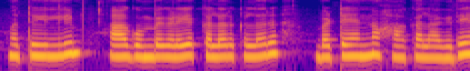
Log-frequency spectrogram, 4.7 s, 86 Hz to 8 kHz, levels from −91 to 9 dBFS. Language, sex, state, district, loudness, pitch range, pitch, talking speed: Kannada, female, Karnataka, Koppal, -14 LUFS, 220-245 Hz, 230 Hz, 100 wpm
